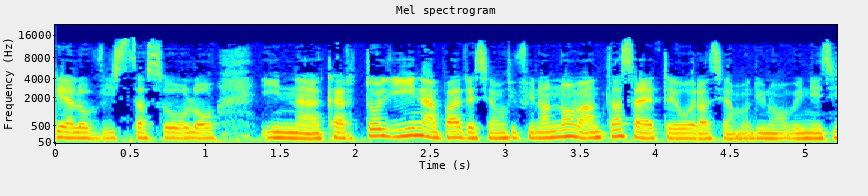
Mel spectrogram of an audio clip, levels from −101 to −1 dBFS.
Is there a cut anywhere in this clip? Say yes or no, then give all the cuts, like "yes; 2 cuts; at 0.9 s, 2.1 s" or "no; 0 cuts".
yes; 2 cuts; at 2.6 s, 3.0 s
